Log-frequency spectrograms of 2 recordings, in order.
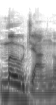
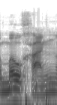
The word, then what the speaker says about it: Mojang: Is it Mojang or Mohang or how do you pronounce it? Anybody know? – I don't know. Is it Mojang? – I guess Mojang.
